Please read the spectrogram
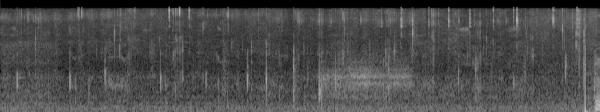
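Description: Puppy licking a man's face close to the microphone: a run of soft, irregular clicks.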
